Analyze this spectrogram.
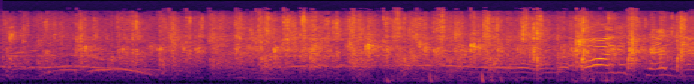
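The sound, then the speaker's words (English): A church audience applauds as a guest speaker is welcomed. The clapping is loud and continuous, and a voice carries over it. “I would really like you to put your hands together”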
